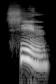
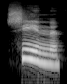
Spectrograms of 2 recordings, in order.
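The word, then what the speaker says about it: شين: This one is pronounced just like the English sh in the word shovel.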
